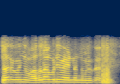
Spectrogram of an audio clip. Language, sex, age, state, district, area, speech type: Tamil, male, 18-30, Tamil Nadu, Thoothukudi, rural, conversation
